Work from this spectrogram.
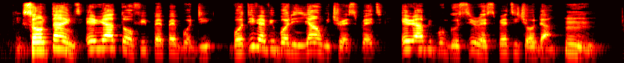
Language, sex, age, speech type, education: Nigerian Pidgin, male, 15-29, spontaneous, tertiary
